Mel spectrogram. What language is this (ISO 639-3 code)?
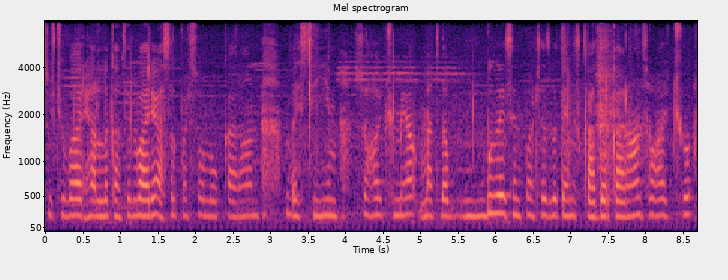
kas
